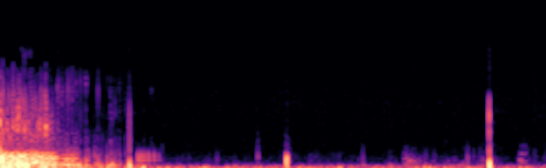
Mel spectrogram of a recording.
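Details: Young Japanese woman's intestine sounds while digesting ramen and potato chips: a loud gurgling rumble, then scattered short pops and gurgles; normal bowel sounds.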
